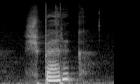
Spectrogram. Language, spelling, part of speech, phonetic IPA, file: Czech, šperk, noun, [ˈʃpɛrk], Cs-šperk.ogg
- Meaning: jewel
